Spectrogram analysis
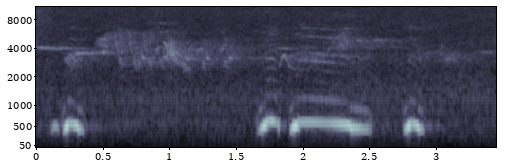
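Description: A dove gives soft, low coos: a short one, then a two-part phrase ending in a drawn-out note, then another short coo. Faint high chirps of other birds sound behind.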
